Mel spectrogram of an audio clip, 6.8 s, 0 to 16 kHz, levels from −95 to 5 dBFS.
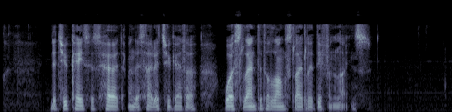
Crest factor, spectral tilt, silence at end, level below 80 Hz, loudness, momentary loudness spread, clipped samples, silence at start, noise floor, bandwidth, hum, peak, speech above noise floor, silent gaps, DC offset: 26 dB; -3 dB/octave; 1.25 s; -66 dBFS; -32 LUFS; 12 LU; under 0.1%; 0.75 s; -80 dBFS; 7.4 kHz; none; -10 dBFS; 48 dB; none; under 0.1%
